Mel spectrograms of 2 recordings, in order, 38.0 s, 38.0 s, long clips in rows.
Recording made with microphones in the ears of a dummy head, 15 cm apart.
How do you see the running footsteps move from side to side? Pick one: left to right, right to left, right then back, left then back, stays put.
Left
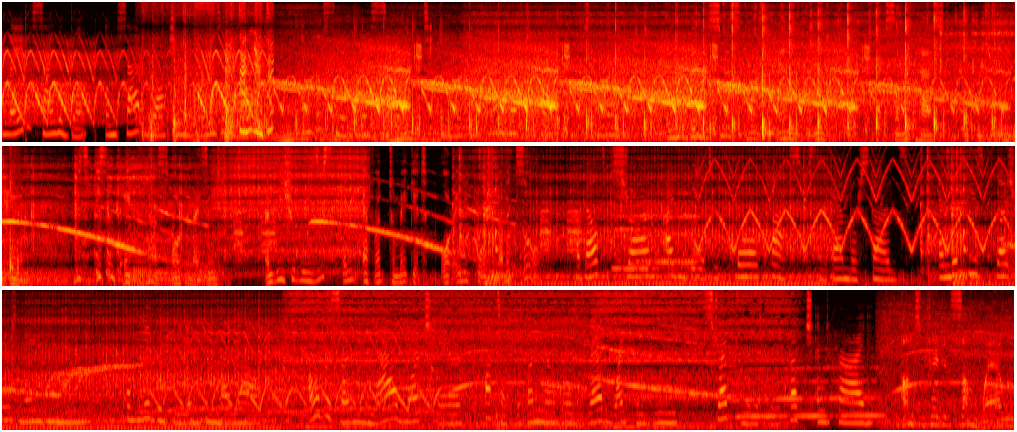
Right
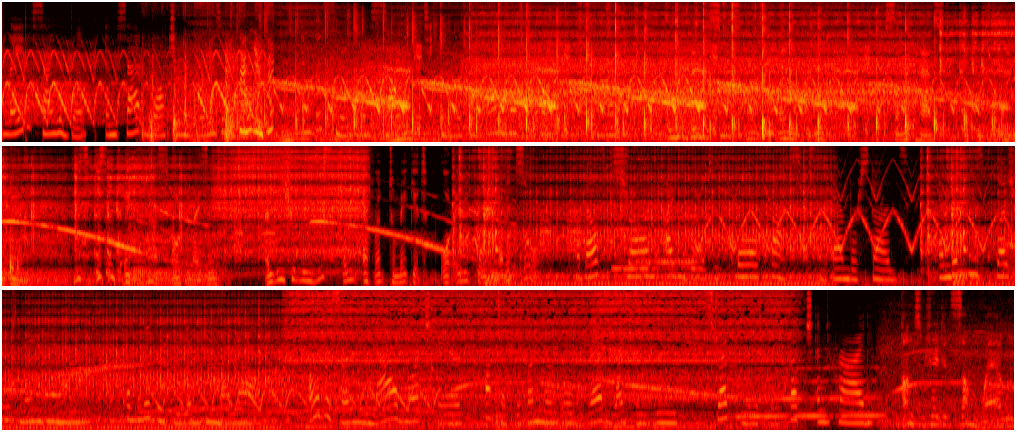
right to left.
